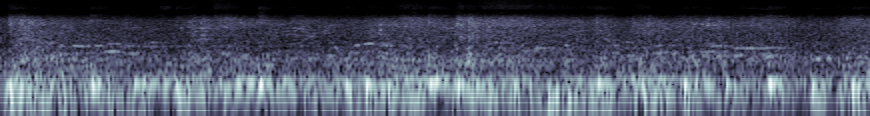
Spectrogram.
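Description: Music playing over a loudspeaker system in a large hall, under a dense, steady wash of crowd and arena noise.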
